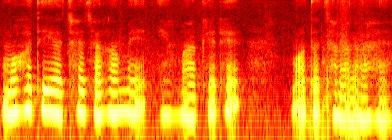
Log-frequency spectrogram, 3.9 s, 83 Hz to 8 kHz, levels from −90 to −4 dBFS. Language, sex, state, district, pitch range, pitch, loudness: Hindi, female, Goa, North and South Goa, 170-200 Hz, 190 Hz, -17 LUFS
